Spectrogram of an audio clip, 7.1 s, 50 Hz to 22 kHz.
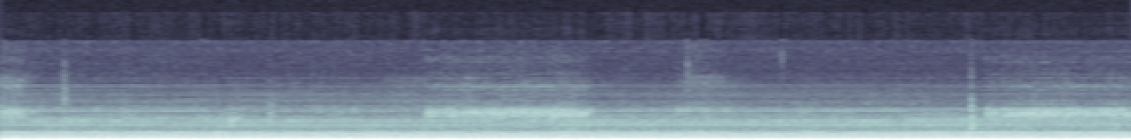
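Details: National Panasonic RF-7270 radio set to AM with the aerial not properly connected: steady low buzzing hum with no station, pointing to a power or earthing fault rather than the tuner; cause suspected, not confirmed.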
